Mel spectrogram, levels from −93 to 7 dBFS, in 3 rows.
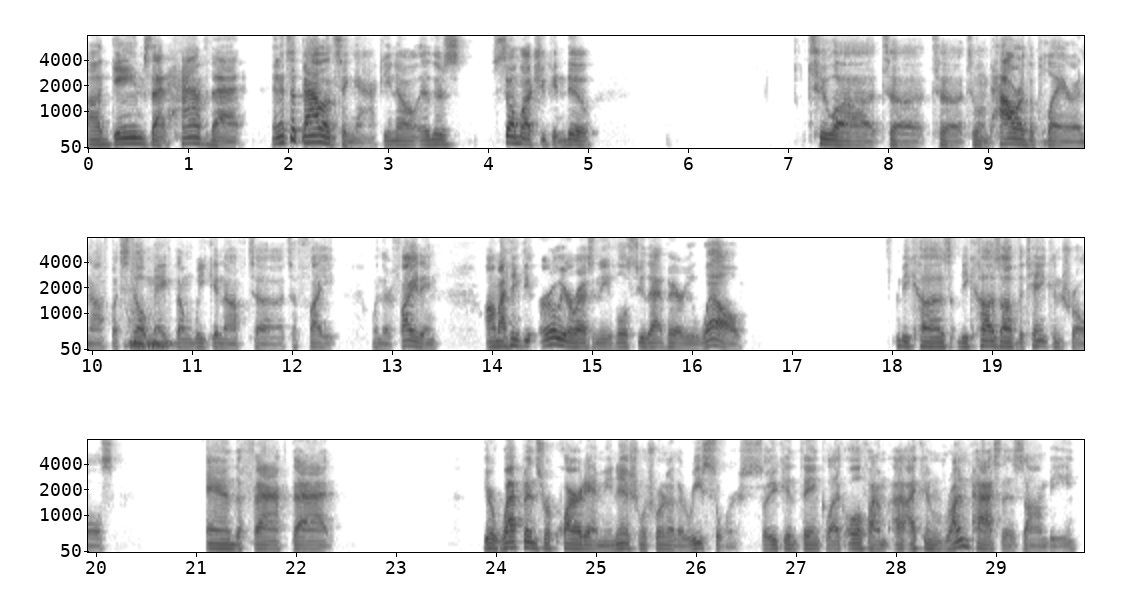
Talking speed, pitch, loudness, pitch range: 170 wpm, 110 Hz, -29 LUFS, 100-125 Hz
